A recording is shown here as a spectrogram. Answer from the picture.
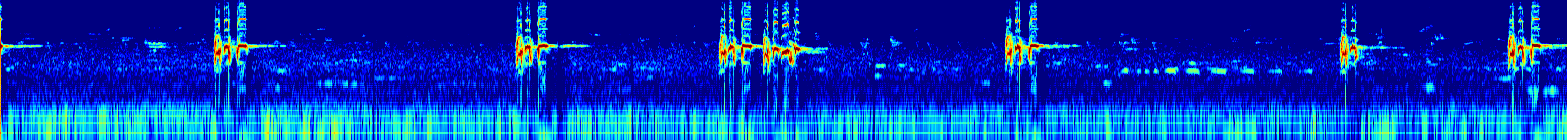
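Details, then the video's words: Female sooty-headed bulbul calling to attract males, used as a lure sound: short bright chirpy bursts, each a cluster of quick notes ending in a brief whistled tail, repeated about every three seconds against near silence. "suara pikat burung kutilang betina,TOP bangat memanggil pejantan"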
